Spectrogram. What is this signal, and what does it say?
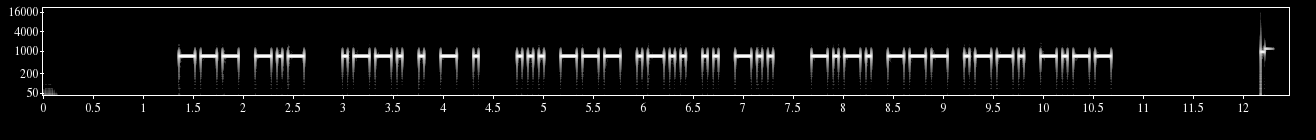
Morse code, heard as a keyed tone, about 22 wpm, 700 Hz. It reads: OK PETE SOLID COPY
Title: Practice QSO - Exchange 3 - More Info - 22wpm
